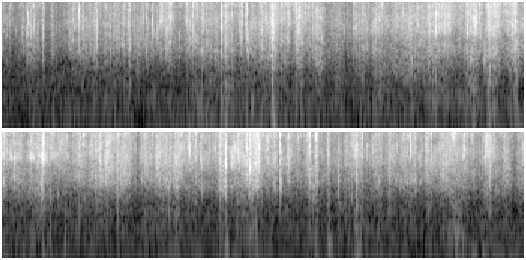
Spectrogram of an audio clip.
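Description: A bunch of thin, brittle, dry yellow-green autumn leaves on a twig is torn apart with the fingertips and then squeezed in one fist. The sound is a steady stream of dense, bright, crisp crackles and crunches with sharp tearing snaps and almost no low end.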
